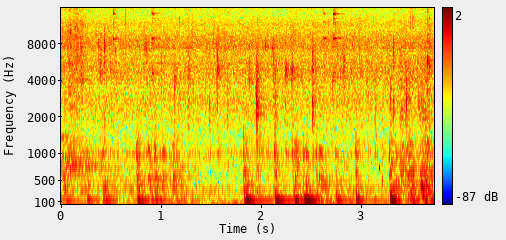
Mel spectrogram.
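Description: Urad dal and cumin seeds fry in a pan with a steady close sizzle, dotted with small crackles and pops and a faint low hum underneath.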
